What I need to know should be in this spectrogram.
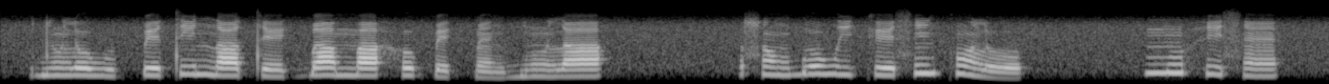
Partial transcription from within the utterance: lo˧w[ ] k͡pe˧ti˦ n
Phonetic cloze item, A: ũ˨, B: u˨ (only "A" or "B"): B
